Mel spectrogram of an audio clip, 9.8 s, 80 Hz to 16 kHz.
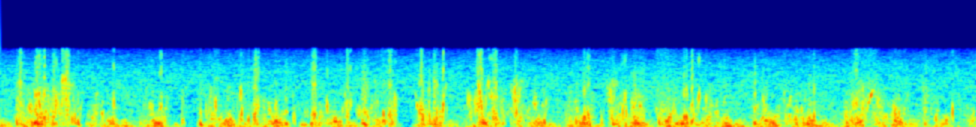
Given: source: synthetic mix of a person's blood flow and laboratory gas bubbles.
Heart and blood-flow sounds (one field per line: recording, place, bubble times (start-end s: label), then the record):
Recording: Doppler ultrasound of blood flow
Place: precordium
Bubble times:
0.14-0.83 s: bubbles
1.11-1.17 s: bubbles
1.58-1.64 s: bubbles
1.80-1.86 s: bubbles
1.97-2.21 s: bubbles
2.27-2.33 s: bubbles
2.37-2.62 s: bubbles
2.73-3.31 s: bubbles
3.40-3.52 s: bubbles
3.56-3.98 s: bubbles
4.14-4.49 s: bubbles
4.66-5.38 s: bubbles
5.41-5.50 s: bubbles
5.73-5.95 s: bubbles
5.99-6.48 s: bubbles
6.55-7.14 s: bubbles
7.51-7.66 s: bubbles
7.82-8.09 s: bubbles
8.12-8.18 s: bubbles
8.48-8.84 s: bubbles
8.88-9.10 s: bubbles
9.21-9.30 s: bubbles
9.33-9.40 s: bubbles
9.50-9.56 s: bubbles
From the record:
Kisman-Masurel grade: 243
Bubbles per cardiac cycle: several, 3 to 8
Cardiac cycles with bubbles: 100%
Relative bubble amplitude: loud (0.450 to 0.775)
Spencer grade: 3 (all of the cardiac periods contain showers or single bubble signals, but not dominating or overriding the cardiac motion signals)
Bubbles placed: anywhere in the cardiac cycle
